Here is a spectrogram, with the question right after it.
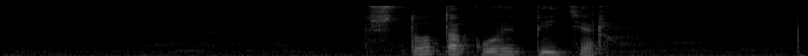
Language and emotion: Russian, neutral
